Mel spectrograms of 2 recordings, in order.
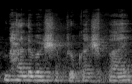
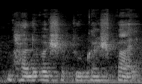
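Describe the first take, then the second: No difference in how they are said.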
